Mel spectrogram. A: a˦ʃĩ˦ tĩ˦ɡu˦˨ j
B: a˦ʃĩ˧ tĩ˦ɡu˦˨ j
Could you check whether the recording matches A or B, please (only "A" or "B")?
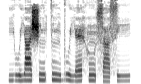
A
